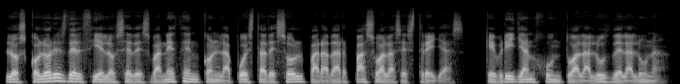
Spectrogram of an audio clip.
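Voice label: Spanish, Spain; iOS Sounds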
